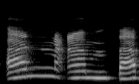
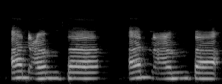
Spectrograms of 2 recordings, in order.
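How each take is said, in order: First: An'amta with N and M drawn out equally; slow, even an'amta; evenly held N and M. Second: N and M cut short; hurried wrong example of an'amta; too-quick an'amta. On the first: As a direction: let the N and M in an'amta flow. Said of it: "temponya sama". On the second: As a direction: rush through an'amta without holding the nasals. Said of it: "tapi itu kecepetan". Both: Shown as a demonstration.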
